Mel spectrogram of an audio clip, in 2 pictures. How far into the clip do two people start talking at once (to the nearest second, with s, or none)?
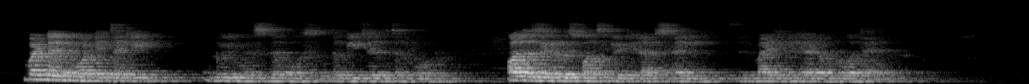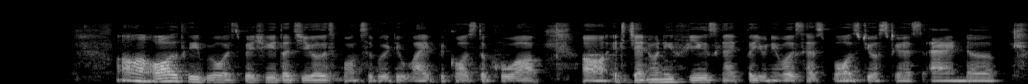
none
